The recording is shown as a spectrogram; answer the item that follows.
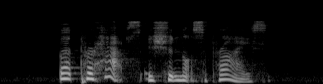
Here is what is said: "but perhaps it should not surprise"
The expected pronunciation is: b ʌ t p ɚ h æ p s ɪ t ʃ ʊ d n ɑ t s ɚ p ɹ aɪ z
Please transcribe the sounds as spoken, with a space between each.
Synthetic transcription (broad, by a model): b ʌ t p ɚ h æ p s ɪ t ʃ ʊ d n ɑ t s ɚ p ɹ aɪ z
